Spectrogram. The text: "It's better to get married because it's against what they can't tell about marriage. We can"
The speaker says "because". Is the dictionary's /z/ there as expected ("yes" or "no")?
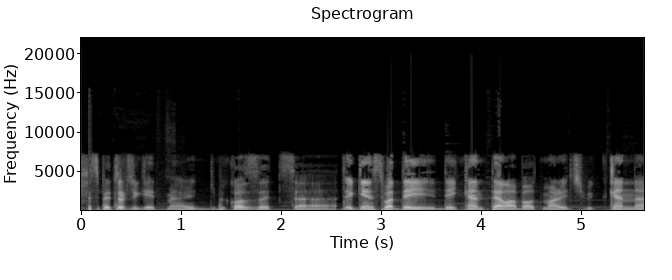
yes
